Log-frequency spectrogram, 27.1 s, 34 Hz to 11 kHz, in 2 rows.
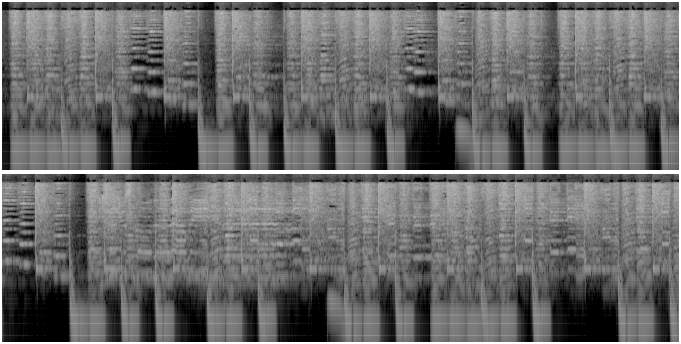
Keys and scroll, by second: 6.3 ctrl+-, 6.8 ctrl+=.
